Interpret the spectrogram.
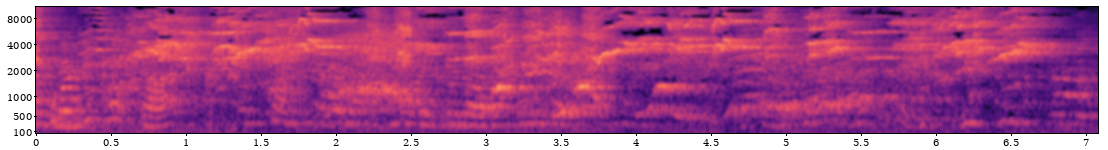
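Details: Rainbow lorikeets (Trichoglossus moluccanus) being fed close up at West Midlands Safari Park chatter continuously with shrill, screechy overlapping squawks and rasping notes at a fast pace; a human voice is faintly heard.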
